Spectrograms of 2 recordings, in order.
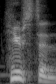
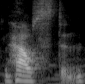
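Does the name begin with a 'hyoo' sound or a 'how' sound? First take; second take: hyoo; how. First: The name begins with a 'hyoo' sound. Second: The name begins with a 'how' sound. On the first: It names the city in Texas. The speaker calls it right. "Texas. Houston" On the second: It names the street near the East Village. The speaker calls it wrong. "not Houston"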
